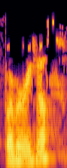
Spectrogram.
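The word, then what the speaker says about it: Borborygmos: Borbi Yorgamos? I don't know how to pronounce his name, but the classic Gristlebrand All-Star. – Borbi Yorgamos? – Yes, that sounds quite right.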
